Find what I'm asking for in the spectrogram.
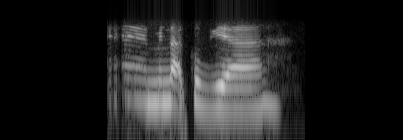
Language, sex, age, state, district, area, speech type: Santali, female, 18-30, Jharkhand, Pakur, rural, conversation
